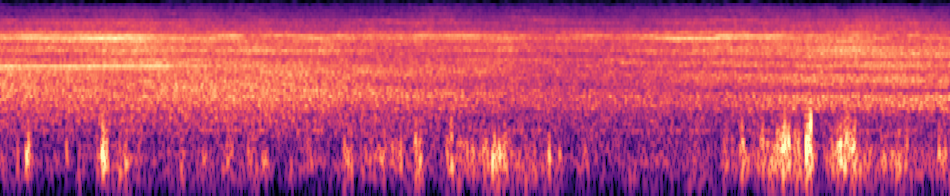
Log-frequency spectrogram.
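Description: Jet airliner engines at the airport: a steady rushing noise with a high whine that fades slowly. Wind buffets the microphone in gusts, most strongly near the end.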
